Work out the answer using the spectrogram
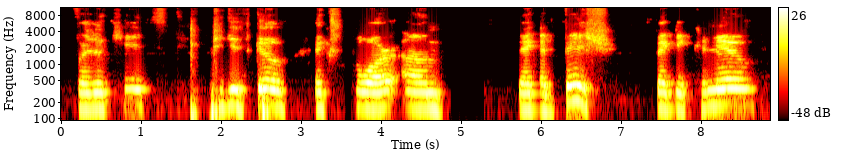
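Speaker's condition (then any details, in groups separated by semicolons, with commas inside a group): Cerebral palsy; from birth, physical disability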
